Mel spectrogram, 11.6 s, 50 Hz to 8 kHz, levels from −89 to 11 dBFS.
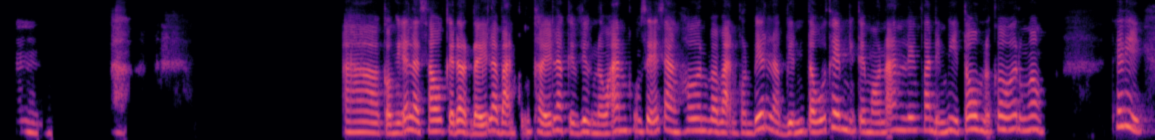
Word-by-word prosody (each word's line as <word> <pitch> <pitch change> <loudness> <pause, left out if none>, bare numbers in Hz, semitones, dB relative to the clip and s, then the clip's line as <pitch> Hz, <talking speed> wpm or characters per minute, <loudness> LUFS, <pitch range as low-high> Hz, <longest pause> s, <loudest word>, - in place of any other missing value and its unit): Ừm. 225 -2 -9 0.7
Ờ. - - -7 2.2
À, 220 -2 0
có - - +1
nghĩa 205 +6 0
là 245 - +4
sau 235 +1 +1
cái 210 - +1
đợt 235 -1 +7
đấy 190 -1 +4
là 250 - +3
bạn 215 -3 +2
cũng 225 - -10
thấy 205 -6 +2
là 260 - +2
cái 210 - -4
việc 230 -1 0
nấu 195 -1 -2
ăn 255 +5 +2
cũng 245 - -7
dễ 230 +1 +1
dàng 250 -4 +1
hơn 250 +2 -3
và 235 -1 0
bạn 215 -1 +1
còn 210 -1 -7
biết 285 +5 +3
là 250 -6 -2
biến 210 +3 -1
tấu 225 +2 +1
thêm 295 0 +1
những 240 - -7
cái 225 -3 -3
món 215 0 -3
ăn 265 -1 0
liên 265 0 -3
quan 260 -1 0
đến 220 -1 -4
mì 245 0 -2
tôm 275 -1 +2
nữa - - -2
cơ 280 -2 0
ấy, 280 +2 0
đúng 255 -1 -5
không? 280 -1 -1 0.8
Thế 335 - +2
thì, 250 -3 -1
235 Hz, 245 wpm, -22 LUFS, 215-260 Hz, 2.2 s, đợt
